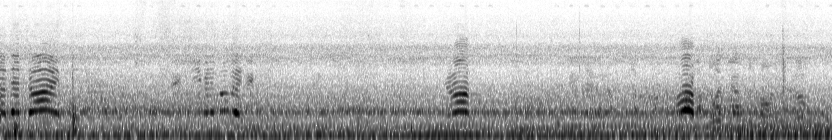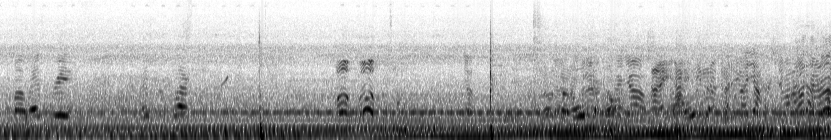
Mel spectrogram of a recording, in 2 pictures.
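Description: Young players call out faintly in the distance across an open field.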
